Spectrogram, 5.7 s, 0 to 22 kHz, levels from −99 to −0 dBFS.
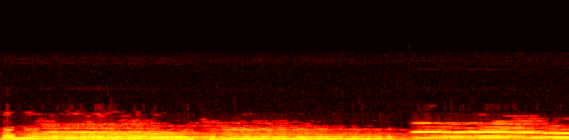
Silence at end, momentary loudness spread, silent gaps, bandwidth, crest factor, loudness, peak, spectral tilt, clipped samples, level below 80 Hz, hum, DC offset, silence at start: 0 s; 6 LU; none; 4.6 kHz; 12 dB; -26 LUFS; -14 dBFS; -10 dB/octave; under 0.1%; -54 dBFS; none; 0.7%; 0 s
